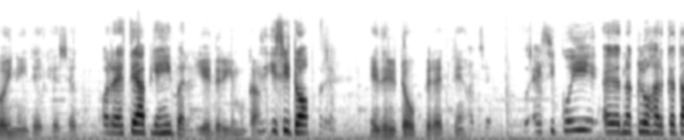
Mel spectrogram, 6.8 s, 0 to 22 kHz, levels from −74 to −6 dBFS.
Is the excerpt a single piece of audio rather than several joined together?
yes; 0 cuts

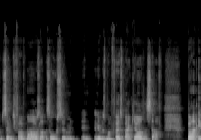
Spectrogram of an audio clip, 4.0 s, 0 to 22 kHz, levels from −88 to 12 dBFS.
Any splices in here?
no; 0 cuts

